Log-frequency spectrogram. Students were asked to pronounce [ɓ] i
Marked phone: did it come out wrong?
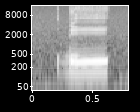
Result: yes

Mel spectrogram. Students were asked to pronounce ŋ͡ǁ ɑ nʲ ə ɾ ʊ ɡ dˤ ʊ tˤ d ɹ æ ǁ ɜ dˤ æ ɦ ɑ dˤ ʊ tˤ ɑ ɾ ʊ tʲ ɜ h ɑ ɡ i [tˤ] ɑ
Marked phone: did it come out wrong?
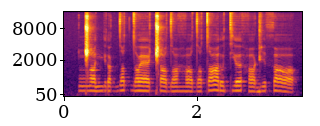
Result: yes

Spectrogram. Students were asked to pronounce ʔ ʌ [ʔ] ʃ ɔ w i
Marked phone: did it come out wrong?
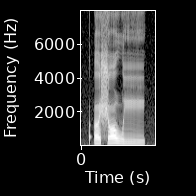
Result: yes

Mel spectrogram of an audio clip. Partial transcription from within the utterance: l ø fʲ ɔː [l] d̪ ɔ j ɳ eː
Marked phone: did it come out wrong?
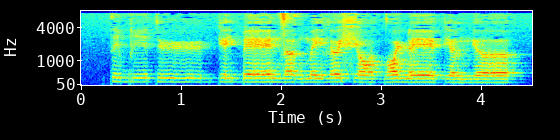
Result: no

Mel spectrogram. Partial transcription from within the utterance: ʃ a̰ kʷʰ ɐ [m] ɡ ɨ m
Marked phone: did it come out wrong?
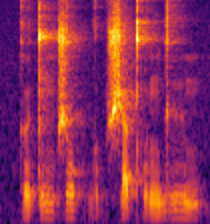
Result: yes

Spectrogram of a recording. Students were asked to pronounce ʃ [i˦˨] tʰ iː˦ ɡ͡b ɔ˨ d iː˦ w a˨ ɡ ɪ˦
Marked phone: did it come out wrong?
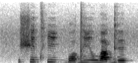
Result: yes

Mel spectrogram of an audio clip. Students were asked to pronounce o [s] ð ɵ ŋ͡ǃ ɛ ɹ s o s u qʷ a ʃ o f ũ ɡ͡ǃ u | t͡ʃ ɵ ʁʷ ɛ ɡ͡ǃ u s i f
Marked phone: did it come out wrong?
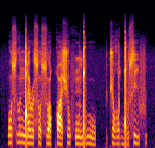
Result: no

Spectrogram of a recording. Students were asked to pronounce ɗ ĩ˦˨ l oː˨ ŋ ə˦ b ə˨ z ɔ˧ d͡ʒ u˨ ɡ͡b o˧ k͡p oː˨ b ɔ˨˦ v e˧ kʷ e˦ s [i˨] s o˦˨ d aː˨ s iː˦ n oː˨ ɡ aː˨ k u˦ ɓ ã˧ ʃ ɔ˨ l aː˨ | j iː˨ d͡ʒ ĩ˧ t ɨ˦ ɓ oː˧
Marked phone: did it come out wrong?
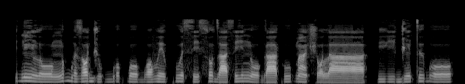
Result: no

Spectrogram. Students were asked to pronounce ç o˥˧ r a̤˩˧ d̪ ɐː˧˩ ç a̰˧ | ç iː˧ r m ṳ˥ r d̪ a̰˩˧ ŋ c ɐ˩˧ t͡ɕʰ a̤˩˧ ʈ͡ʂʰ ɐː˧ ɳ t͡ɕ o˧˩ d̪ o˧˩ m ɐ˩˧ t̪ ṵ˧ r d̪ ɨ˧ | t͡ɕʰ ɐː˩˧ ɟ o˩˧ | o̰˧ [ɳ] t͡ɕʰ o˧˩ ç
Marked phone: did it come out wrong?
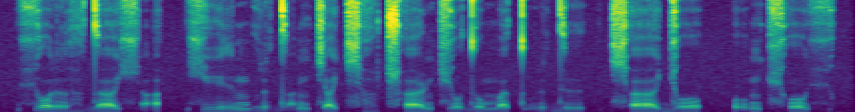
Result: yes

